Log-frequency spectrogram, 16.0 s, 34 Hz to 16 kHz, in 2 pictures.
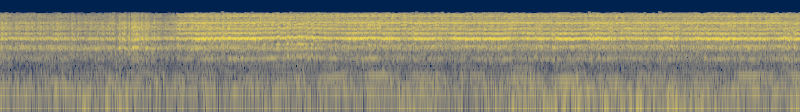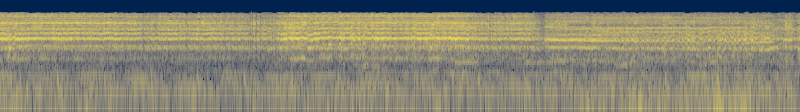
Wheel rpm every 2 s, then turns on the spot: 170, 160, 170, 170, 170, 160, 160, 150.
none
